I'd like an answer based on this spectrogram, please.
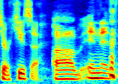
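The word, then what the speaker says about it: Siracusa: never actually answered the question did you it's pronounced syracusa um in it like I said in its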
